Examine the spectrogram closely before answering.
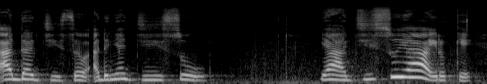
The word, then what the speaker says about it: Jisoo: Ya, Jisoo ya, 이렇게. Jisoo. SOO. Paham ya? Misalnya, kalau bahasa Inggris juga namanya Me Too, ya, Me Too itu O-nya double kan? Iya kan? O-nya double, bacanya Me Too.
